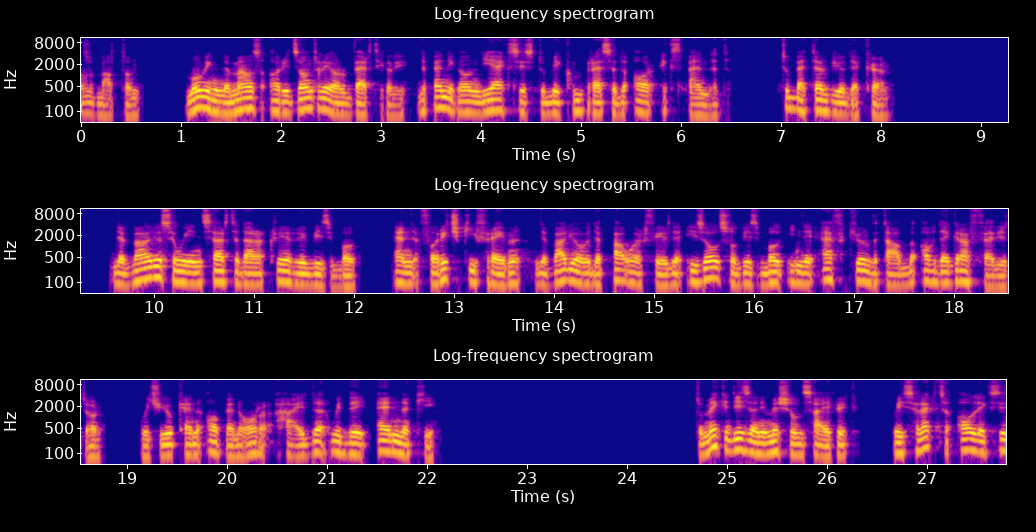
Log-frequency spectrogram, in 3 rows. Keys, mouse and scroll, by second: 0.9-3.6 ctrl+middle drag, 6.5 click, 7.7 click, 15.4 click, 18.8 click, 20.8 click, 20.8 n, 22.6 n.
